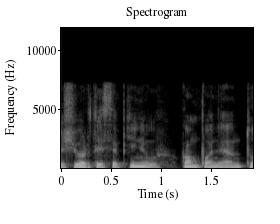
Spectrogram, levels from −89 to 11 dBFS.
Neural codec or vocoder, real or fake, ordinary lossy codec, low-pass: none; real; AAC, 48 kbps; 7.2 kHz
